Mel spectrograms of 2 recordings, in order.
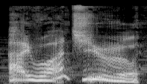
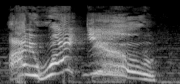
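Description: First: It is said flatly, without passion. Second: It is said with fiery passion.

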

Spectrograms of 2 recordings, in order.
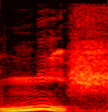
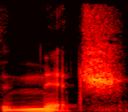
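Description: First: The word is pronounced the French way. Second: The word is pronounced the American English way. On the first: "So in French, it would be" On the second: "But in English, in American English, it's"

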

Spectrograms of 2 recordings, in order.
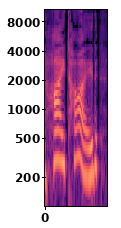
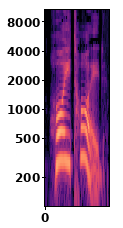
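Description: First: The vowels sound like standard American 'high tide'. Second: The vowels sound like 'oi', as in 'hoi toid'. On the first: "the expression high tide" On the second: "In the so-called Ocracoke brogue, the expression high tide comes out more like hoi toid"

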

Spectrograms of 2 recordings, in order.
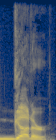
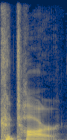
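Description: First: The name sounds like the English word gutter. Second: The name does not sound like gutter. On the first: The speaker calls it wrong. "I'm not going to call it gutter" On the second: The speaker calls it right. "I'm going to call it Qatar"

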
